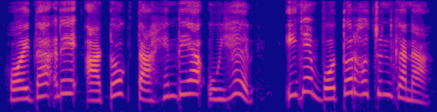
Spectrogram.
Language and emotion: Santali, fearful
